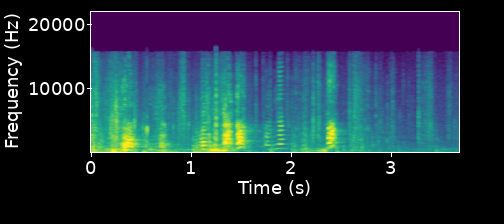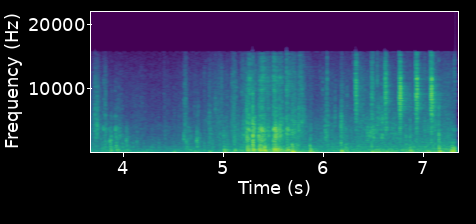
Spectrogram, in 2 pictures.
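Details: Puppies wrestling together let out a few short, high yelps and squeaks in quick bursts during the first two and a half seconds, followed by quieter scuffling and soft shuffling noises.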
